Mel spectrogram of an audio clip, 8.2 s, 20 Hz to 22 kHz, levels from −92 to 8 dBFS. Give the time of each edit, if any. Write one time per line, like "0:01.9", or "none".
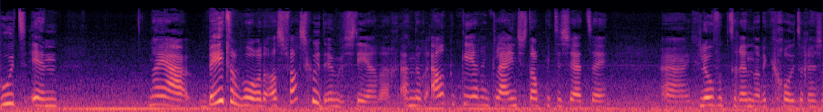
none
